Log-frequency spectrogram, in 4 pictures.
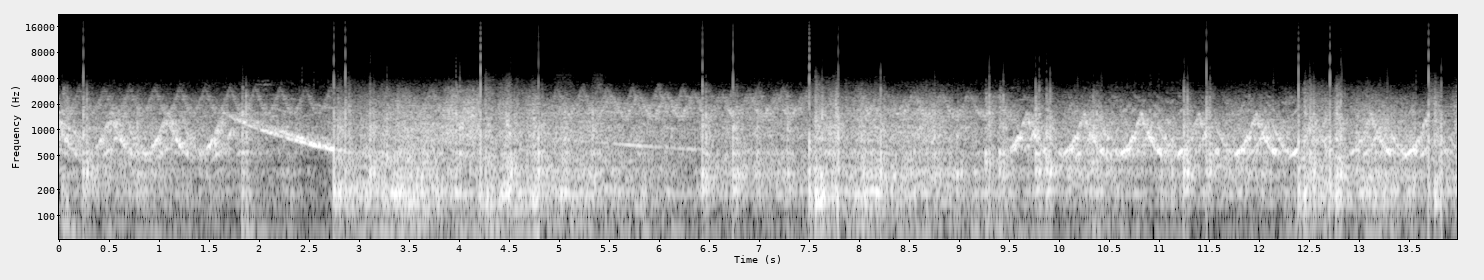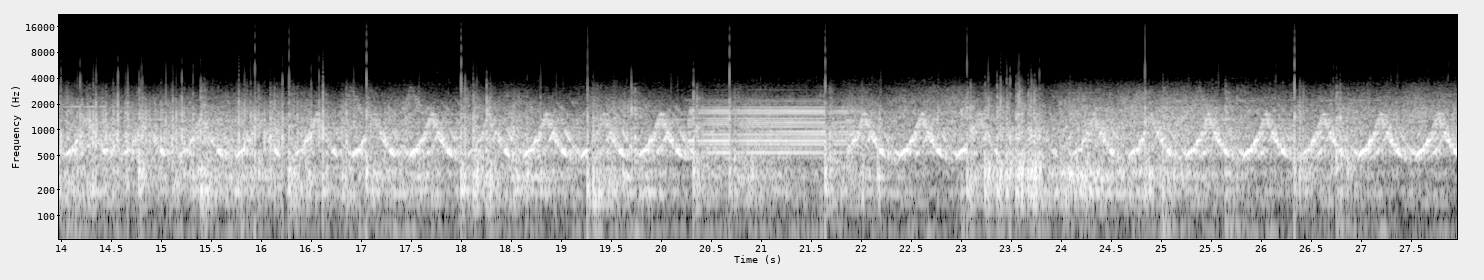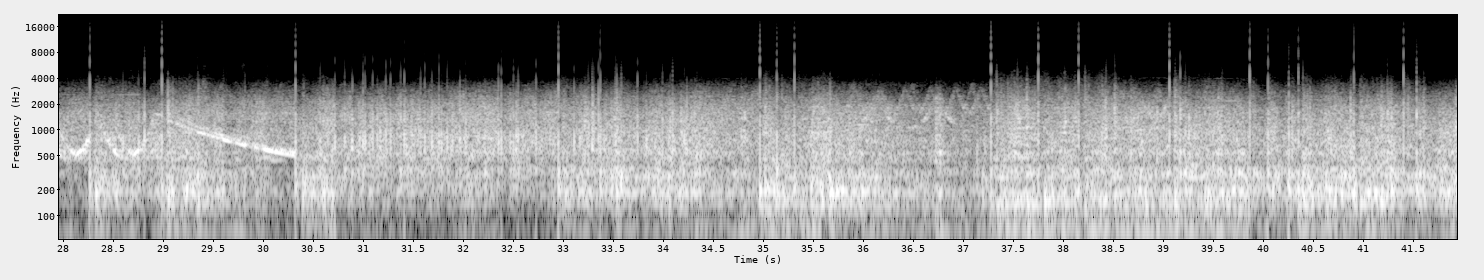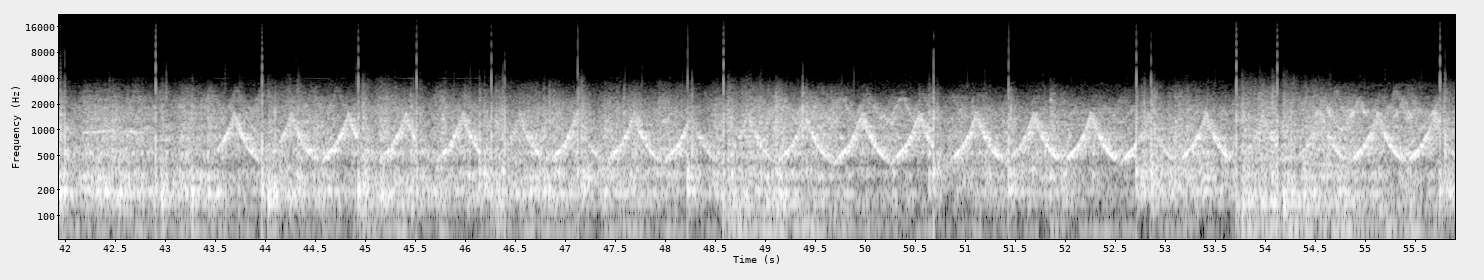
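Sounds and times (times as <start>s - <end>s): fireworks bangs and crackles: 0.0s - 55.9s
firework whistles: 4.9s - 9.9s, 19.6s - 23.7s.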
